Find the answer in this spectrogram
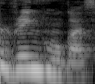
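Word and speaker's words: wring: और डब्ल्यू के बाद आर है तो डब्ल्यू साइलेंट है। इसीलिए इसका उच्चारण डब्ल्यू नहीं होगा। रिंग होगा। डब्ल्यू लिखा जाएगा पर पढ़ा नहीं जाएगा।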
